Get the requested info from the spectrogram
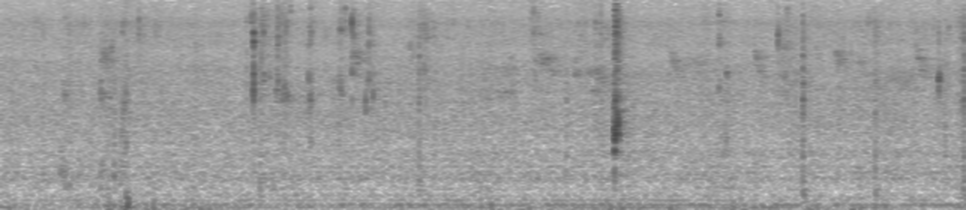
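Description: A person chewing mouthfuls of rice and soy-sauce-braised chicken feet, with scattered wet mouth clicks and smacks; one louder smack about five seconds in.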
